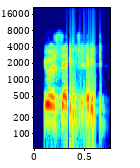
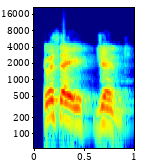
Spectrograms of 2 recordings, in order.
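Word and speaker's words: U.S.Agent: No, that's how you're supposed to say it. That's how it's spelled. It's USA gent. USA gent. There's no way to pronounce it that makes it sound like a name, but it technically is one. But it does just mean U.S. agent.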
